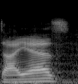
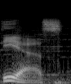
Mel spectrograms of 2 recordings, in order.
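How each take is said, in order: First: The name is said with anglicized pronunciation. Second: The name is said with Spanish pronunciation. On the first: This form was used by coworkers and became the family's official one. "they would just pronounce his name Diaz" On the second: This is the usual form in the original language. "it's normally pronounced Diaz uh, in Spanish"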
